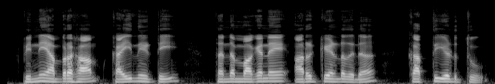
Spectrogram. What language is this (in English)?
Malayalam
